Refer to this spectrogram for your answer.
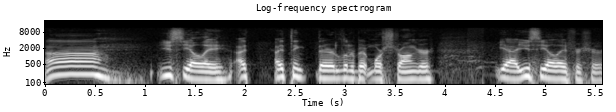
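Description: This man has a plain, everyday voice, fairly high in pitch with ordinary variation, talking at a fairly slow pace in a dry, close sound with no echo. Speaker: producer and sports talk co-guest. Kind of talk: casual sports chat. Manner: casual, filler-heavy.

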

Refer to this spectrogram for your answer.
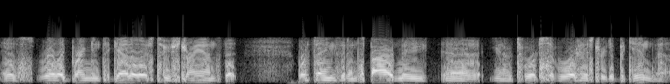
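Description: A man with an Alabama accent and a very deep, low voice talks at a fairly quick pace in a monotone, flat intonation, with noticeable background noise. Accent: US Southern (Alabama). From Alabama, Birmingham area. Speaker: history professor and author. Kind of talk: interview. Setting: phone call. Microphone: old landline phone.

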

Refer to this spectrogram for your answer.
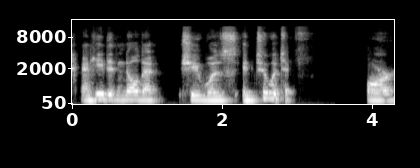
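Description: A man's somewhat breathy voice. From Canada (Scottish-born, moved at three). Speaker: spiritual medium and minister. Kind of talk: interview storytelling. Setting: video call.

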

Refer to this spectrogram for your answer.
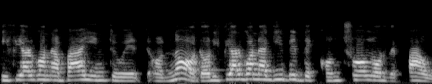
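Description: Speaking at a medium pitch, a woman talks with a Spanish accent. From Argentina. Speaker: motivational speaker and author, former accountant. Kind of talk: interview, personal story and teaching.

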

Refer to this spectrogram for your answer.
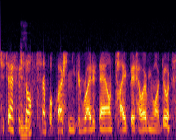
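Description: A man talks at a very fast pace with lively intonation. Noticeable background noise runs underneath. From central New Jersey. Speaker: self-help author and human potential specialist. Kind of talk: interview.

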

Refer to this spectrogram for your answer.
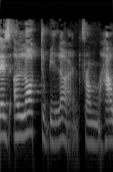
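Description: A woman talks with vocal fry. Her intonation is fairly even. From Romania. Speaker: podcast host and business advisor. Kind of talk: interview. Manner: hesitant, many fillers.

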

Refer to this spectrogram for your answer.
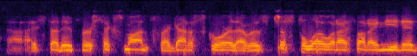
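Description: In an ordinary speaking voice, a man talks at a fairly quick pace, medium in pitch and fairly even in intonation. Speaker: consultant. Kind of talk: casual interview chat.

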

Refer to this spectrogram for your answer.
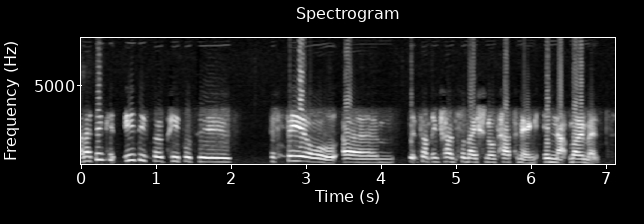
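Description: A high-pitched woman's voice in a British accent, at a very even loudness. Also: lively intonation, moderate pace. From England. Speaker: author and journalist. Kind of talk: interview.

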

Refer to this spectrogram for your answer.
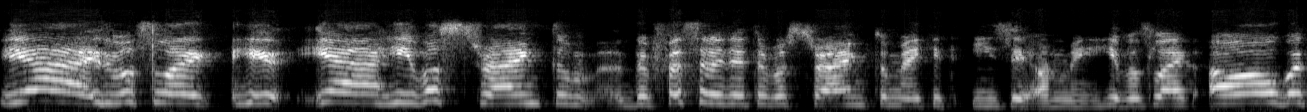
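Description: With a Czech accent, a woman talks at a moderate pace with hardly any pauses. Her high pitch carries lively intonation. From Czech Republic. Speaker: class facilitator. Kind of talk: casual interview.

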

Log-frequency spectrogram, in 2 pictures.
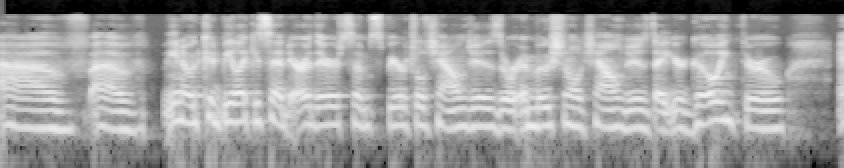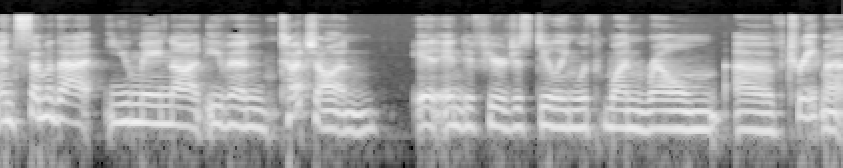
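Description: A woman's fairly low-pitched, unremarkable speaking voice at a moderate pace, with ordinary pitch variation and very even loudness. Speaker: radio host. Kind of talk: radio interview. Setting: internet talk radio. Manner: warm, upbeat.

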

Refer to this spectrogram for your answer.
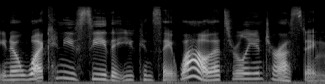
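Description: Here is a woman with an American accent. Her voice is fairly high, with lively intonation. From US Pacific Northwest. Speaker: internet radio host, success coach. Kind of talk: motivational talk radio monologue. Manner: halting with frequent repeated words.

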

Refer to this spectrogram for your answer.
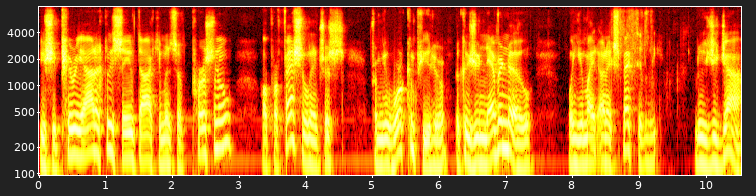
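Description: At a moderate pace, the voice keeps very even loudness while the pitch swings very widely. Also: man, medium pitch for a man. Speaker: radio host for rental equipment industry. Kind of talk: radio monologue on business advice. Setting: live radio broadcast.

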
